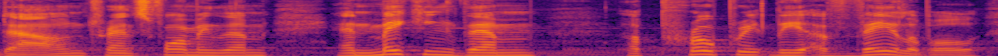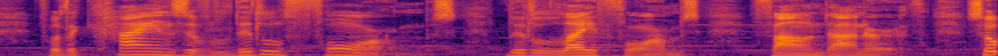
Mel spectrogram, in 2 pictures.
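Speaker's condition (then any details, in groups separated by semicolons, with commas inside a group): No condition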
